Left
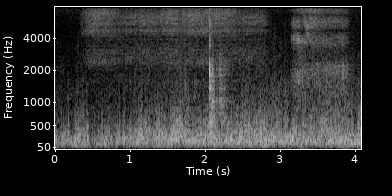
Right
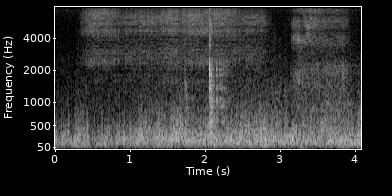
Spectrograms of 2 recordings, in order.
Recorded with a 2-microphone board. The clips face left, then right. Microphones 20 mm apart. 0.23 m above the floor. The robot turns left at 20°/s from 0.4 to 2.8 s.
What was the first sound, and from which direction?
A sliding door, 15° right (ahead or behind).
